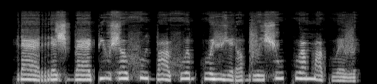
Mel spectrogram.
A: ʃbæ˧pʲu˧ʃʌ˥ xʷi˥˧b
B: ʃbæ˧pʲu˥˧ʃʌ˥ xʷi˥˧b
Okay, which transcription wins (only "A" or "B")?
B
